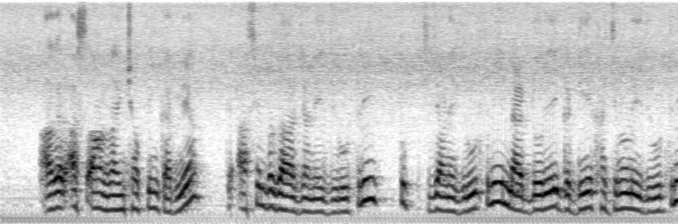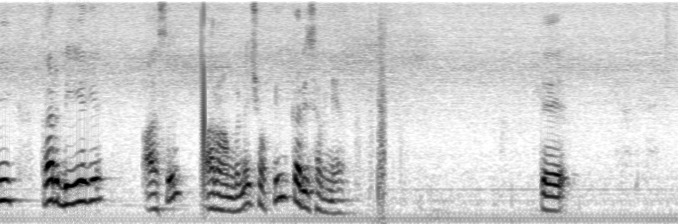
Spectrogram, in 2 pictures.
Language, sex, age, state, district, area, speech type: Dogri, male, 30-45, Jammu and Kashmir, Kathua, rural, spontaneous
